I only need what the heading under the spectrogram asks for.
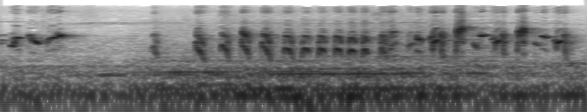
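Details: Sooty-headed bulbul female calling a male, giving a rapid chattering series of harsh chirps and squeaky notes, tightly packed and irregular, with a steady low hum underneath.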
